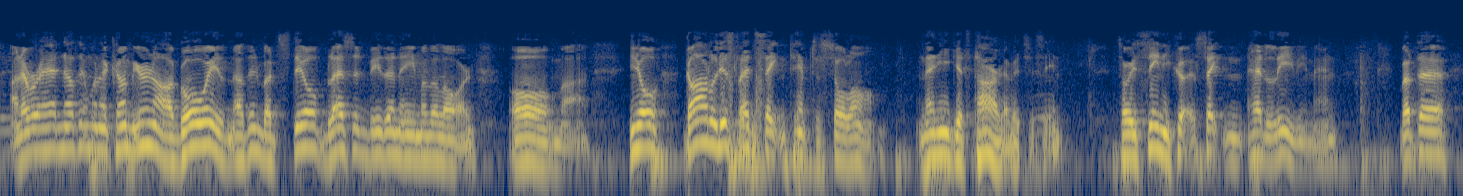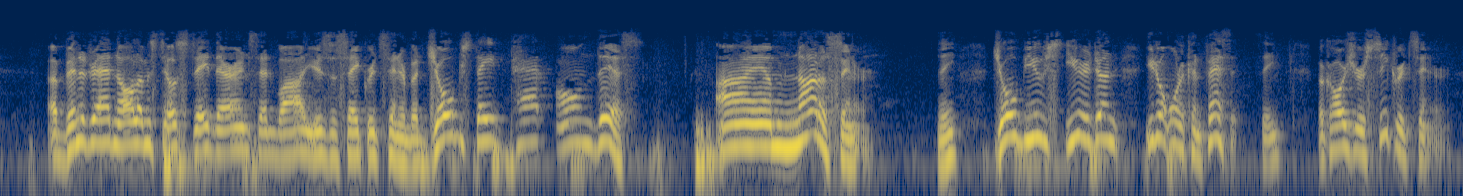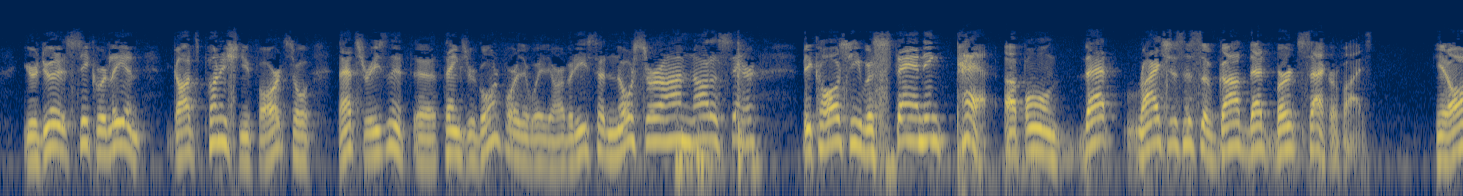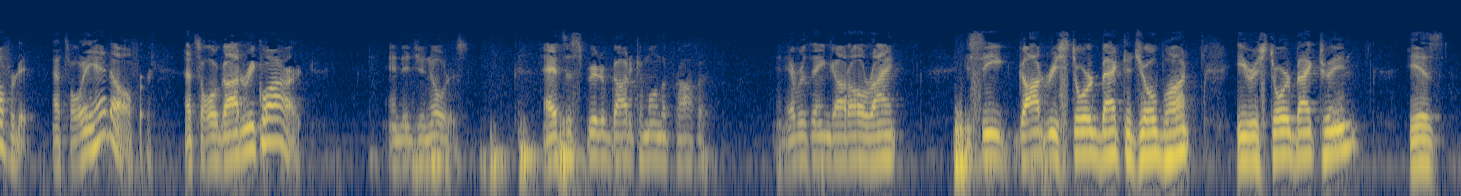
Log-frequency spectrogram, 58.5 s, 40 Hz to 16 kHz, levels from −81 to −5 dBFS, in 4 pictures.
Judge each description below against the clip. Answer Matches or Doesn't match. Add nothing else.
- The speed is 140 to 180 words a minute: Doesn't match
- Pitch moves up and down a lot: Matches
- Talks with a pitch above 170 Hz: Doesn't match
